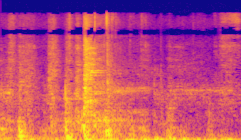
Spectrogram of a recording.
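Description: Faint light taps and scratches of a thin wooden stick's tip dabbing tiny dots of paint onto a clear plastic sheet, over quiet room tone.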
